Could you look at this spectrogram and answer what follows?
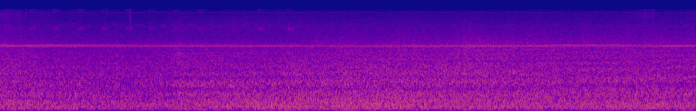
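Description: Surf breaking and washing up over a cobble beach: a steady rushing noise, with a thin steady high whine over it.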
